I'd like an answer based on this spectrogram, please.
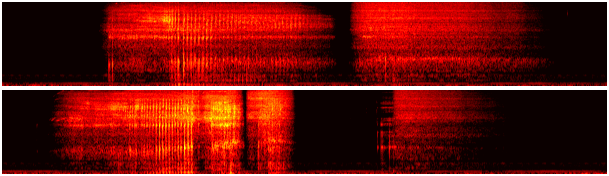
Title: صوت شخير Snoring sound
